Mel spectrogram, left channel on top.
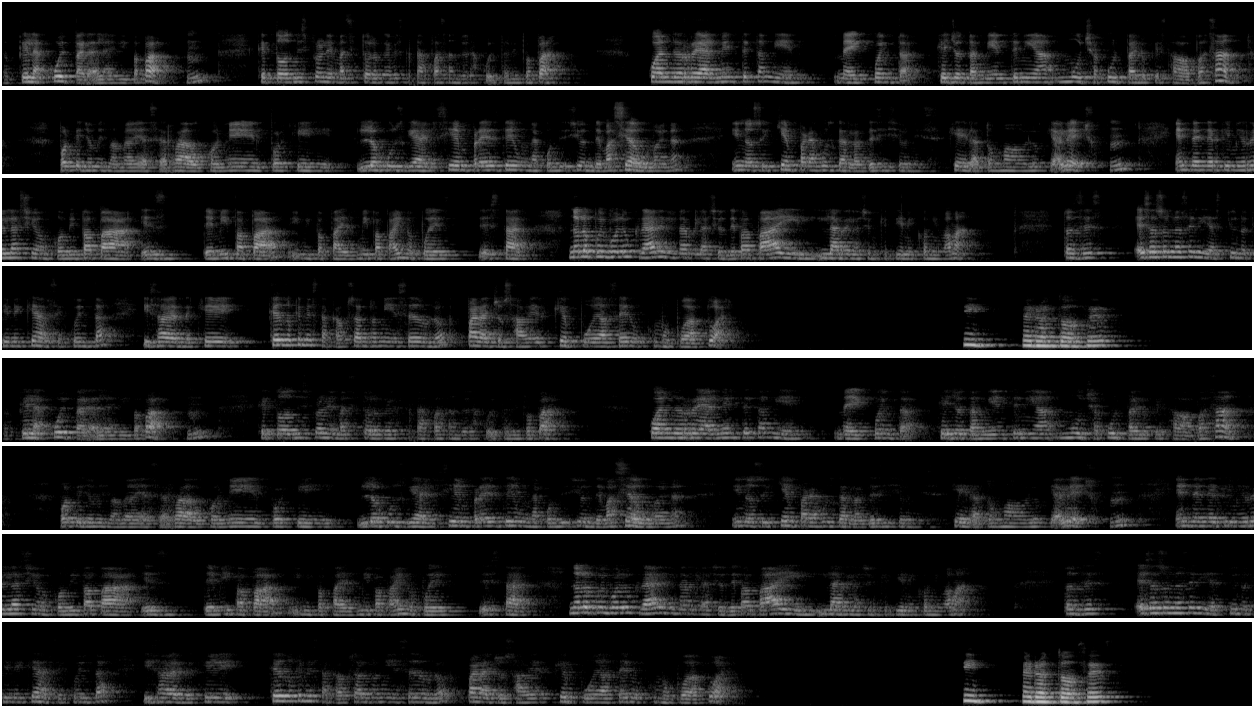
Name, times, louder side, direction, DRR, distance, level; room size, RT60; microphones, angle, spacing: voice 1, 0.0-5.6 6.0-6.2 6.5-8.0 8.3-12.5 12.8-15.8 16.1-26.8 27.1-29.5 29.8-34.7 35.2-36.0 36.4-39.9 40.2-44.9, left 2 dB, 55° left, 3 dB, 0.5 m, -36 dB
voice 2, 47.8-48.7, right 3 dB, 45° right, 6 dB, 0.3 m, -24 dB
2.9 x 2.8 x 4.5 m, 0.65 s
head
